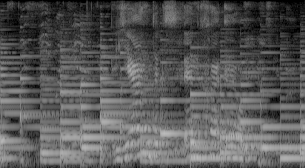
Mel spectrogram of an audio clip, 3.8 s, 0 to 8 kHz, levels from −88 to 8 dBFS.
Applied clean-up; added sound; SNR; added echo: none; Piano; -5 dB; reverberation time 1.0 s.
